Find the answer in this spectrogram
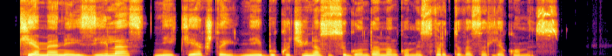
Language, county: Lithuanian, Vilnius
